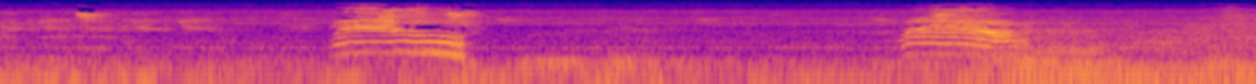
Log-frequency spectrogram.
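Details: Loud cat meowing, two long wavering harmonic cries roughly four seconds apart, each close to a second in length, with quiet room noise between them.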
